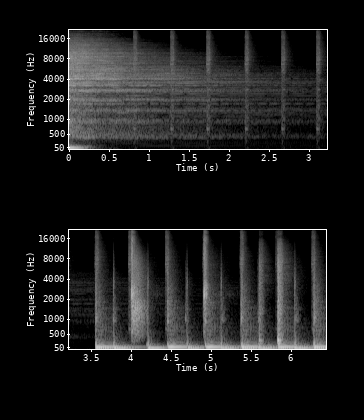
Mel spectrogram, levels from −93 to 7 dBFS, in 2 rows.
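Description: Music, with no audible technical faults anywhere.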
